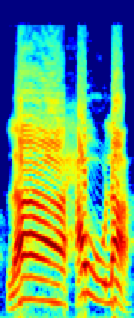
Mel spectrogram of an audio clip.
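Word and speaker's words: لا حول: লাম হা ওয়াও জবর হাও লাম জবর লা লা হাওলা লা হাওলা লা হাওলা লা হাওলা একটা হইলো হাওলা আরেকটা হইলো হাওলা উচ্চারণটা হবে লা হাওলা লা হাওলা এই যে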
